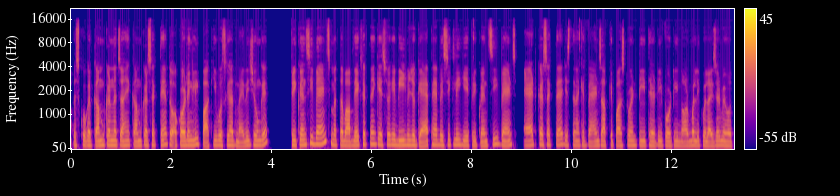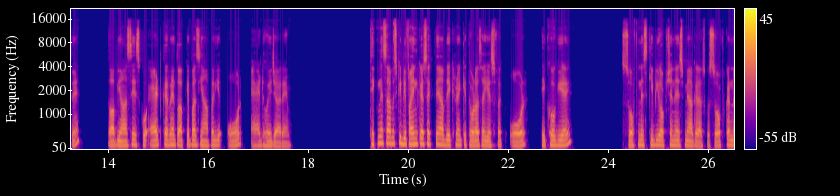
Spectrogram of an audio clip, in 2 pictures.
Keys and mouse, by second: 8.0-12.4 drag, 19.7-26.5 drag.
